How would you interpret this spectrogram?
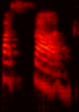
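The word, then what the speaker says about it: façade: you have facade now i want you to note the c sound in both of these can you tell me what happens in the c sound first one gets a casual decoration and the second one what happens and second one what happens it is facade right so so so this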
